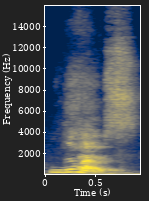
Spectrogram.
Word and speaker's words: Lumos: So the closest you have in your accent to an O Lumos. – Sound. You just don't want to be lazy and fall off that last syllable. Lumos.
